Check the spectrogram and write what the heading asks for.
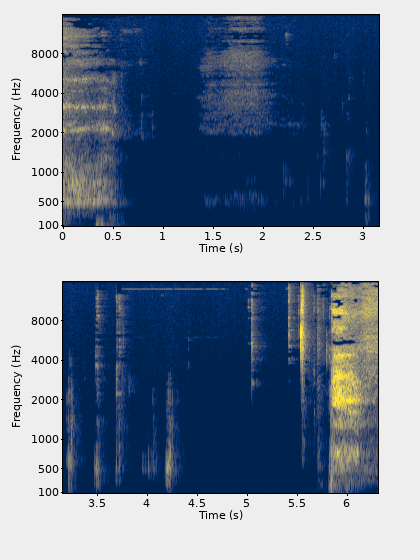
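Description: A man gulping soda from a glass bottle: a run of about six quick, faint swallows, then a louder breath out near the end.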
